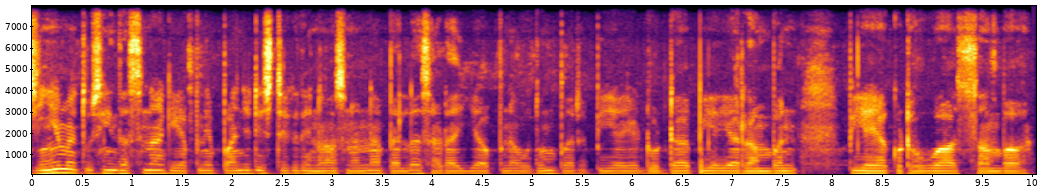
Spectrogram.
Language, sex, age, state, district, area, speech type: Dogri, male, 18-30, Jammu and Kashmir, Udhampur, rural, spontaneous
